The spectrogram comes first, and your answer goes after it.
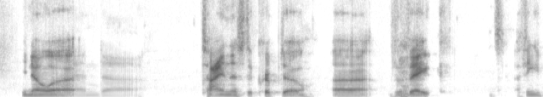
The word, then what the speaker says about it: Vivek: think you pronounce it Vivek. Vivek. I think it's Vivek. No, I think it's Vivek. Yeah, I'm pretty sure it's Vivek. It rhymes with cake. He said that. The E makes an A.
